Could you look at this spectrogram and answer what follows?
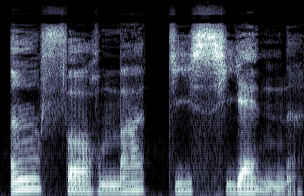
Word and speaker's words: informaticienne: You open your E, so it's E. Informaticienne. Okay, so I tend to insist a little bit. Okay, don't worry, I will pronounce it a bit more normally after. Il est informaticien. Elle est informaticienne.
